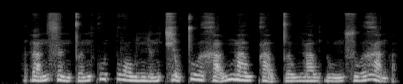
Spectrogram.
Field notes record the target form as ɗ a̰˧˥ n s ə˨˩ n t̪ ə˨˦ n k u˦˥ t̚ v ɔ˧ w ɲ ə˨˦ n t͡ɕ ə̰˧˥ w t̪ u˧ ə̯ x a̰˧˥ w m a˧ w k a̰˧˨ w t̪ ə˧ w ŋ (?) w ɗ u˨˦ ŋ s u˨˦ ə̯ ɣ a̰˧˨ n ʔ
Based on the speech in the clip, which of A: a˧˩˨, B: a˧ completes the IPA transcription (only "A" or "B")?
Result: B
